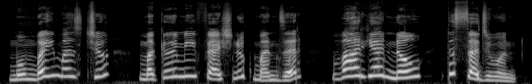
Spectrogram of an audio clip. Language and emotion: Kashmiri, happy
